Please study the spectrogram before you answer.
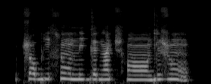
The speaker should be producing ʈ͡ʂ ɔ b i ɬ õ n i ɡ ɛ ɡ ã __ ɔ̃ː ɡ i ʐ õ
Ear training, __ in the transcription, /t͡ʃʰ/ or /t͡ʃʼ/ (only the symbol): t͡ʃʰ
